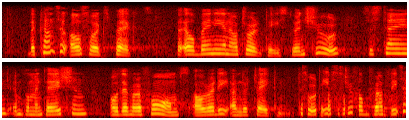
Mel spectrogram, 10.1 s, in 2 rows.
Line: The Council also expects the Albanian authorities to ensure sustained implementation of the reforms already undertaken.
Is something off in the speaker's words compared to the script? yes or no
yes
